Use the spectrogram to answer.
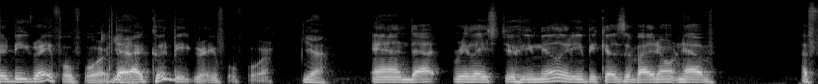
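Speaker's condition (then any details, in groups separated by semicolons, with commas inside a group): ALS; progressive, respiratory muscles weakened; about 8 years since diagnosis, power wheelchair, nighttime ventilator; breathes unaided by day using accessory muscles, declining lung function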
